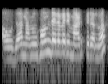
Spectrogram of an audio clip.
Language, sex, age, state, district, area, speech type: Kannada, female, 18-30, Karnataka, Bellary, urban, conversation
